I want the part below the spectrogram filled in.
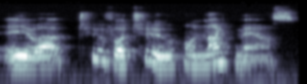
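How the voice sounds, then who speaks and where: A woman voicing a cool, weary, reproachful man with a dry, measured manner in a fan fiction audiobook. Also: lowish voice, wildly swooping pitch, creaky, recorded from a distance, voice pushed down, full character voice. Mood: worried.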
